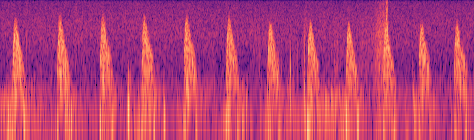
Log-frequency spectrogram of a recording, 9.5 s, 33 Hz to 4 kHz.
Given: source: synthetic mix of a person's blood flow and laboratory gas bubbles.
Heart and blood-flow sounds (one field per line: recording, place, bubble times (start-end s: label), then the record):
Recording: Doppler ultrasound of blood flow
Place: subclavian vein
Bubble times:
9.29-9.38 s: bubbles
From the record:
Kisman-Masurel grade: 111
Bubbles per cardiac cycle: 1 to 2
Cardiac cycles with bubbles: 1 to 10%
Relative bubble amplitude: barely perceptible (0.100 to 0.250)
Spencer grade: 1 (occasional bubble signal discernible with the cardiac motion signal, with majority of cardiac periods free of bubbles)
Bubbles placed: anywhere in the cardiac cycle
